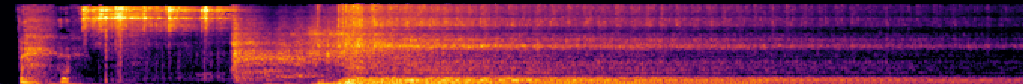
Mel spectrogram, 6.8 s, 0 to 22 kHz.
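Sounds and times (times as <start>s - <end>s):
yellow Peugeot 306 cabriolet engine cranking and revving: 1.6s - 6.8s.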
